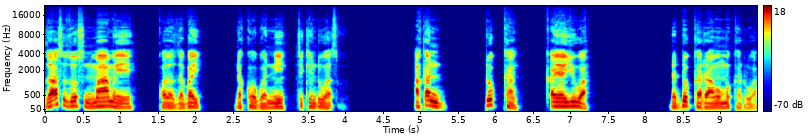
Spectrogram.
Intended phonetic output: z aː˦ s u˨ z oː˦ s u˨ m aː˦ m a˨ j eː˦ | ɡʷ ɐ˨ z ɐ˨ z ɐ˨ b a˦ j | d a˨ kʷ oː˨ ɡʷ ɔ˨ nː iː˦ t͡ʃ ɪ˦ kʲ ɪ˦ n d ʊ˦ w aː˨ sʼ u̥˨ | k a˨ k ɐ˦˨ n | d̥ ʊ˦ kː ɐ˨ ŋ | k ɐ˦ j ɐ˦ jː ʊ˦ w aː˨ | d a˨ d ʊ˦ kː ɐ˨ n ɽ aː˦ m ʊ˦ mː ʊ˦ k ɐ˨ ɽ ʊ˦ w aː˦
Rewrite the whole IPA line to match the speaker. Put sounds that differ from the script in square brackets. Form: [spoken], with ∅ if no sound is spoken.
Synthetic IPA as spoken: z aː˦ s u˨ z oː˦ s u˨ m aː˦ m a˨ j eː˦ | [kʷ] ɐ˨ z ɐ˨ z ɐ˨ b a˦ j | d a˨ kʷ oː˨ ɡʷ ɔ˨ nː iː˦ t͡ʃ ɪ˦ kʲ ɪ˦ n d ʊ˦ w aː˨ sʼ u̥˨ | [ʔ] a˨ k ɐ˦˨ n | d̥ ʊ˦ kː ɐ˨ ŋ | [kʼ] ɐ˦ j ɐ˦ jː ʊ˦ w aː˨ | d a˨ d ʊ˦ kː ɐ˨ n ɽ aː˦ m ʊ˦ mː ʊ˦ k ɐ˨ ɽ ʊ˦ w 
